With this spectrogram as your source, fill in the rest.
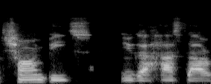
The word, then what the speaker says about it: Hastyle: H A S T Y L E. Pronounced hostile, not hasty. Oh, hay style.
